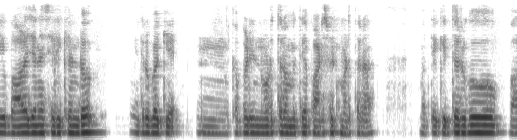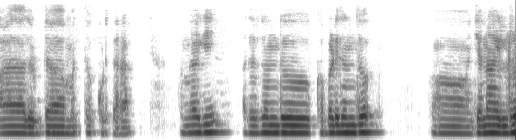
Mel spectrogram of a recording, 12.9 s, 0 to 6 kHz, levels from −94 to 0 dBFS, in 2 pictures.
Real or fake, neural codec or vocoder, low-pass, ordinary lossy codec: real; none; 5.4 kHz; none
